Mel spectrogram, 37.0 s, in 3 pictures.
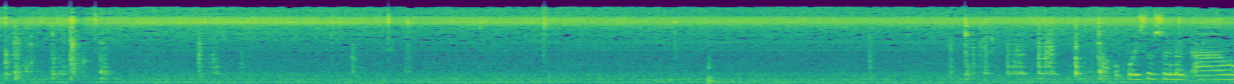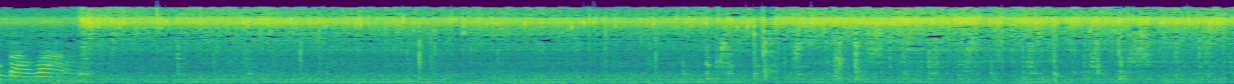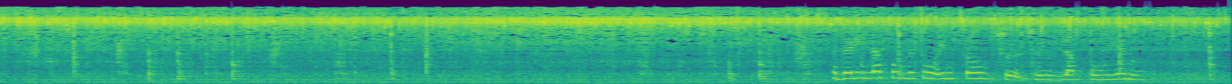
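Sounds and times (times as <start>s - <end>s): garlic sizzling in hot oil: 0.0s - 37.0s
spatula stirring in pot: 9.6s - 11.2s, 19.2s - 33.9s.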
